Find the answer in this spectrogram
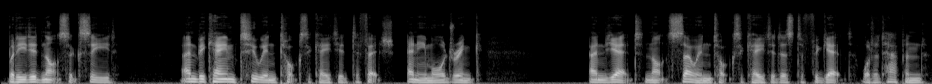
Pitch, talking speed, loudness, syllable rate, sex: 100 Hz, 160 wpm, -22 LUFS, 5.5 syllables/s, male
